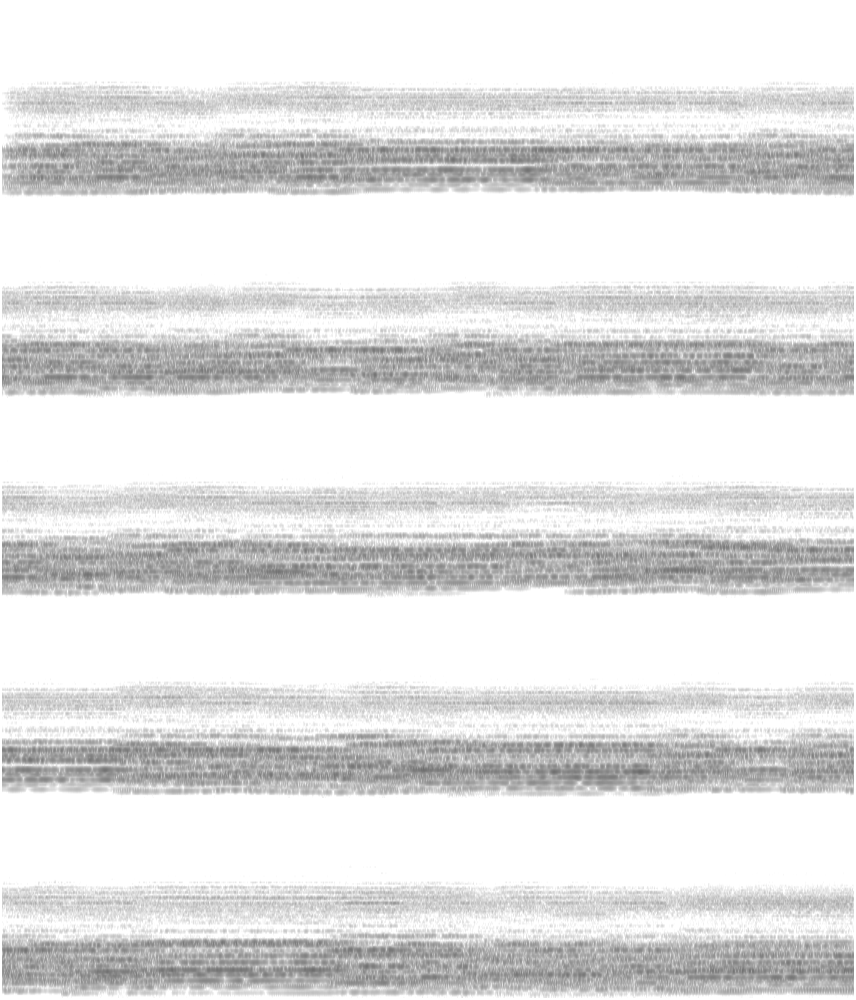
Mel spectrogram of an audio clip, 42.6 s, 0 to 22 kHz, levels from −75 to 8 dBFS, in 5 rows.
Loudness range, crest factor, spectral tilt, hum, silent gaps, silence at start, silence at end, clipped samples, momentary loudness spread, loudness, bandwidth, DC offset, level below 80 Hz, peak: 2 LU; 14 dB; -5 dB/octave; none; none; 0 s; 0 s; under 0.1%; 4 LU; -35 LUFS; 10.5 kHz; under 0.1%; -82 dBFS; -20 dBFS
